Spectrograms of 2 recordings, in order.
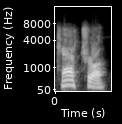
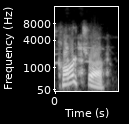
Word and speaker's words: Karcher: said that perfectly karcher every time i try to say it i think the way it's spelled and i want to say something like catra or something and it's kartra jimmy hey jimmy jimmy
